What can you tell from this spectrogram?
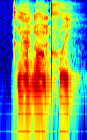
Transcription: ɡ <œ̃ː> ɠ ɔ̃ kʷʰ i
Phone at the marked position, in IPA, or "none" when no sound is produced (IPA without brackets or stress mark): œ̃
